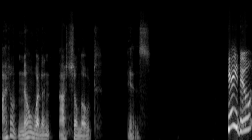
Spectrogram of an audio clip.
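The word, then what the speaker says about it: axolotl: It's not pronounced axelottle. Very nice. That is nat. It's a or aote if you want to use the Spanish.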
